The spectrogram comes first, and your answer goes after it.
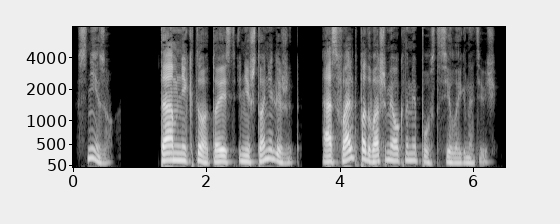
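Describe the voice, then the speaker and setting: A man voicing a calm, ironic police detective who speaks quietly. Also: mid-range voice, moderate pace, no room sound, studio quality, close to an everyday voice. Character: calm, dry-witted male police detective.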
